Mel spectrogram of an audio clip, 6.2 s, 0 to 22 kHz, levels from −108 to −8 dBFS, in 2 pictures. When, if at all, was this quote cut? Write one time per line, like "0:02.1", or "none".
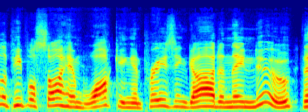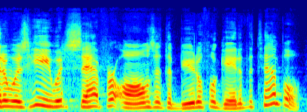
0:03.0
